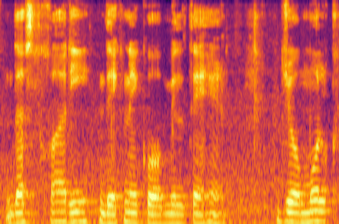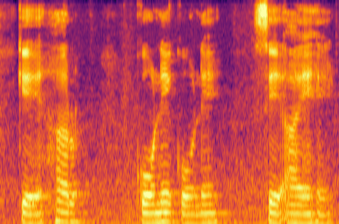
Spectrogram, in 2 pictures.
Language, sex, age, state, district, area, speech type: Urdu, male, 30-45, Delhi, North East Delhi, urban, spontaneous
